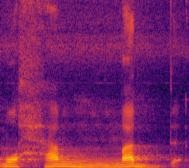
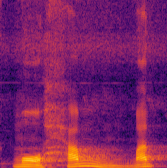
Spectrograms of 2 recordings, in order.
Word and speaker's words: Muhammad: Di situ bukan Sallallahu ala Muhammad. Akan tetapi di situ coba dengarkan Sallallahu ala Muhammad. Jadi Muhammad bukan Muhammad.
